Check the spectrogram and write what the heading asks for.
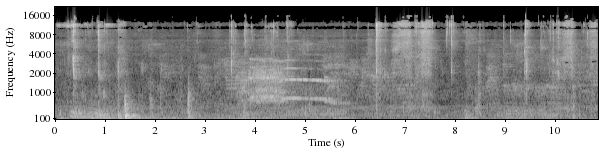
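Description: A rooster crows once, a single call of about two seconds near the middle, over close eating sounds: chewing, lip-smacking and scattered short clicks.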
